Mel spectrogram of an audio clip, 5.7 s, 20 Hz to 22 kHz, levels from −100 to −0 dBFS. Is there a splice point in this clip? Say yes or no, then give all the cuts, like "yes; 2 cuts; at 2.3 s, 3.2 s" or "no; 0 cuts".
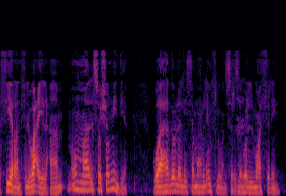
no; 0 cuts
